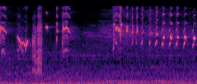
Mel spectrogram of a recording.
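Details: Caged local East Java green leafbird from Sidoarjo, singing constantly day and night: a few scattered sharp chirps and whistled slurs, then a quick run of about ten bright, evenly spaced high notes with a buzzy edge.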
